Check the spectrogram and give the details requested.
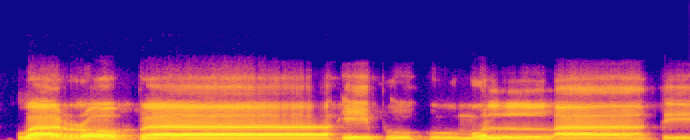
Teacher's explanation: mim sukun bertemu dengan huruf wau bacaan izhar syafawi dibaca jelas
